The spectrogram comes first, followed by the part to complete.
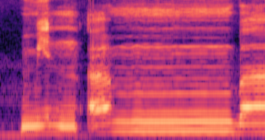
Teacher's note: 44 ini di sini ada nun mati bertemu ba Ini iqlab bunyi Nun kita tukar kepada bunyi mim dan kita dengungkan · bunyi Nun tidak ada lagi ya kita tukar ke mim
